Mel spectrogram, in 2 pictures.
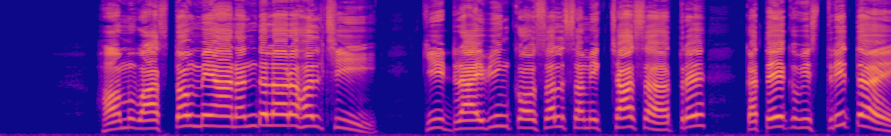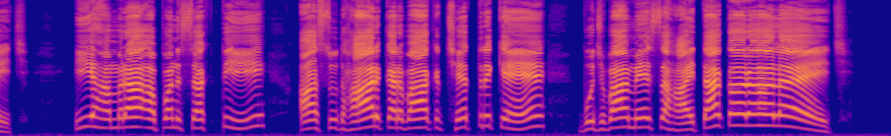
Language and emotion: Maithili, happy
